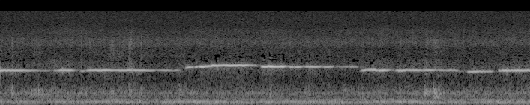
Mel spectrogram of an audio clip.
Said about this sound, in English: Sure enough, a man in a wide-brimmed black hat got off and started up the street from the station, whistling the funeral dirge.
